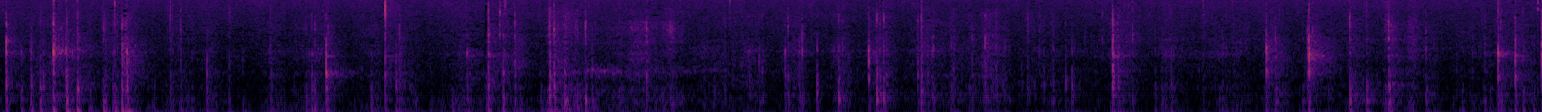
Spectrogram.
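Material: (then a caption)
Silicone. A hand-sized red spiky ball of soft silicone or rubber is held close to the mic and tapped and scratched with long nails and fingertips. The result is a steady run of quick, dull, crinkly taps and scratchy rustles, heavy in the lows with short, dry attacks that die away almost instantly.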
